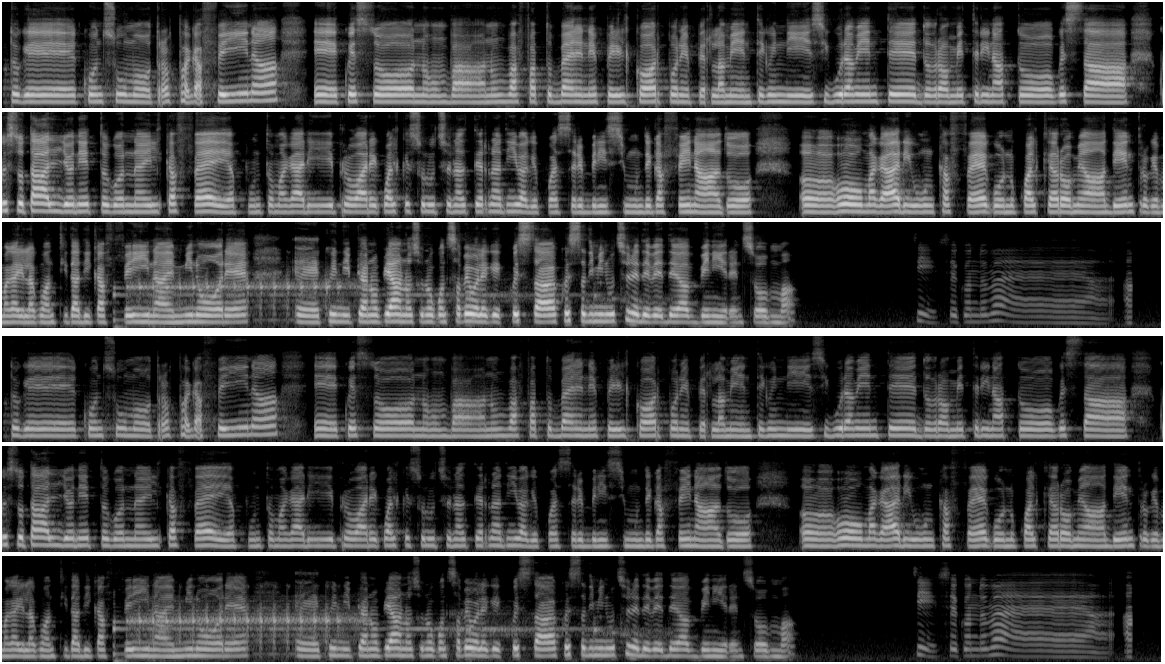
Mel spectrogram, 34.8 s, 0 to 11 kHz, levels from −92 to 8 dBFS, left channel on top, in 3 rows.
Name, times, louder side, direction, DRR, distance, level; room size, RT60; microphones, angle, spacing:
voice 1, 0.0-31.1, left 6 dB, 65° left, 0.6 m, -23 dB
sound 1, 24.3-26.9 27.2-29.5, right 2 dB, 25° right, 1.8 m, -38 dB
voice 2, 32.4-34.5, right 5 dB, 50° right, 5.2 m, -47 dB
open air
head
